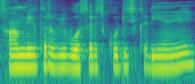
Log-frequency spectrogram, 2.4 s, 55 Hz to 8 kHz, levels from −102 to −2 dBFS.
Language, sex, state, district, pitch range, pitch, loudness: Hindi, male, Uttar Pradesh, Shamli, 145-155 Hz, 150 Hz, -16 LUFS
